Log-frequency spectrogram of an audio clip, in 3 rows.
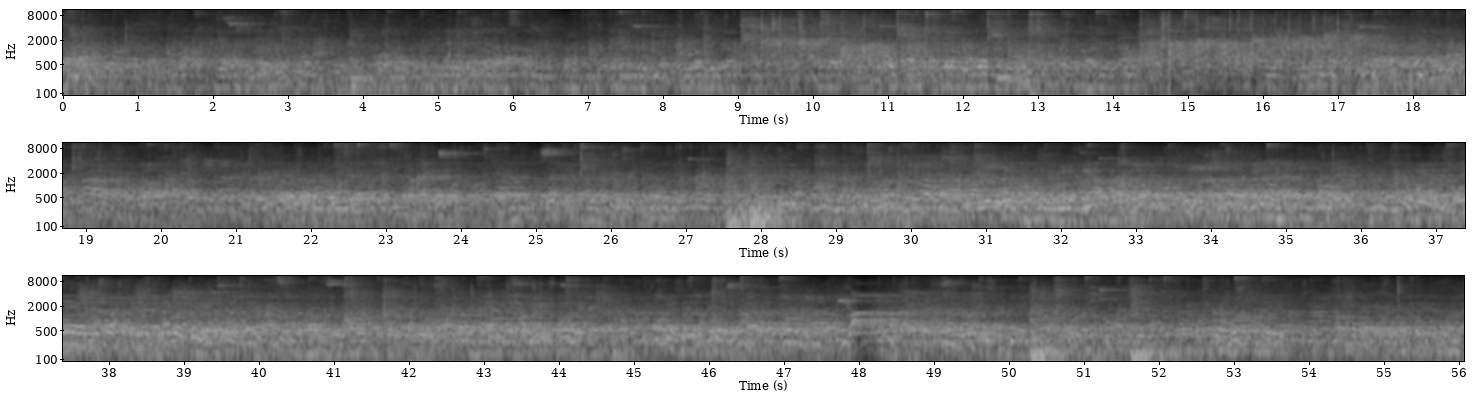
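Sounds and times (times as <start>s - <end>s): murmur of voices: 0.0s - 56.0s.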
